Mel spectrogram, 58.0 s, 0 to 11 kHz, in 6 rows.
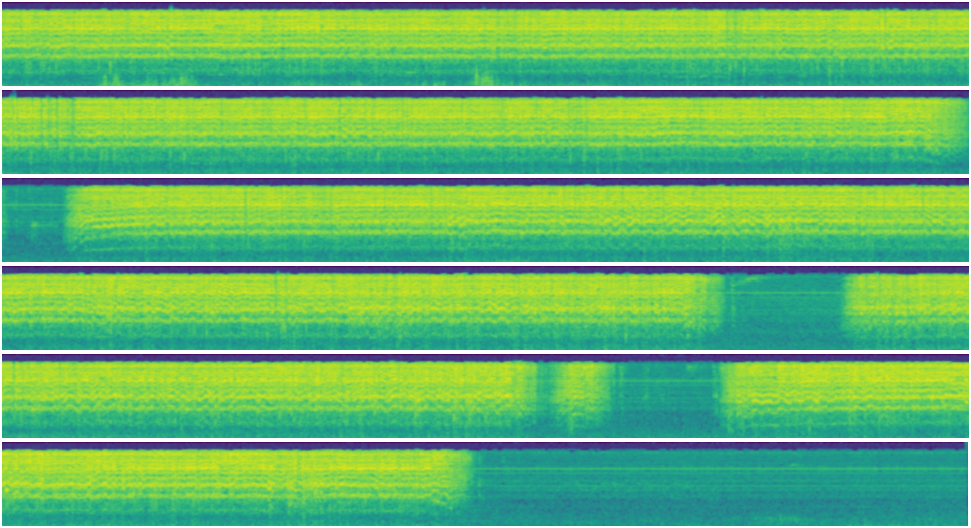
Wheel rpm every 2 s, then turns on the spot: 160, 160, 160, 160, 160, 160, 160, 160, 160, 90, 120, 160, 160, 160, 160, 160, 160, 150, 40, 150, 160, 150, 30, 120, 160, 160, 70, 0, 0.
none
